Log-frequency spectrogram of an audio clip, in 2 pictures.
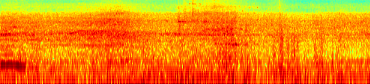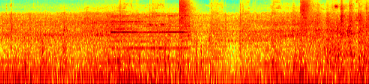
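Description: A truck engine rumbles close by as it passes.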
